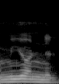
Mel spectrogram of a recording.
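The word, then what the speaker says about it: Mjölnir: ki de mi yonit yani ismimi gönlü değil aslında mi önlü diye okunuyor niye onları ve Hornet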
